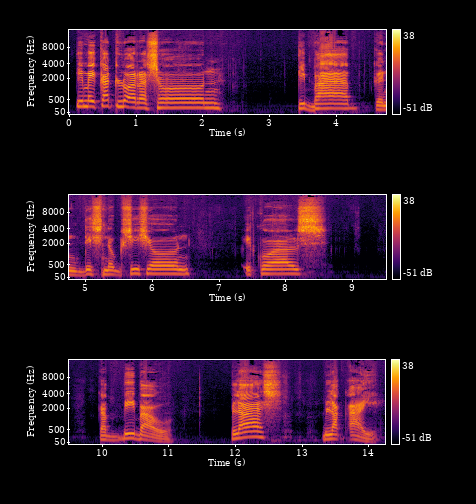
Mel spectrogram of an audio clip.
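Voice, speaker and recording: Slow, officious Ilocano village chairman. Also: fairly high pitch, lively intonation, a bit bright, clean tone, dry recording, clean studio sound, exaggerated voice. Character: village chairman, deliberate, officious, teasing interrogator. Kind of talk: Ilocano comedy radio drama acting.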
